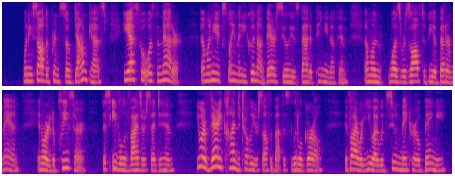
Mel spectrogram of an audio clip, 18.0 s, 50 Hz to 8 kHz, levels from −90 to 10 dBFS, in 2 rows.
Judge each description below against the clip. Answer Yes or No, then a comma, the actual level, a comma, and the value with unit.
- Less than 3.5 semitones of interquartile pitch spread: Yes, average, 2.9 semitones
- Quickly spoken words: Yes, fast, 225 wpm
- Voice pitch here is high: Yes, high, 215 Hz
